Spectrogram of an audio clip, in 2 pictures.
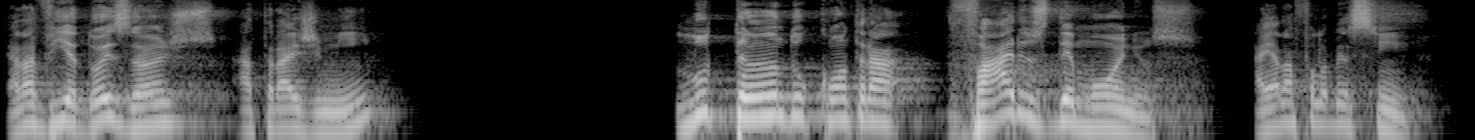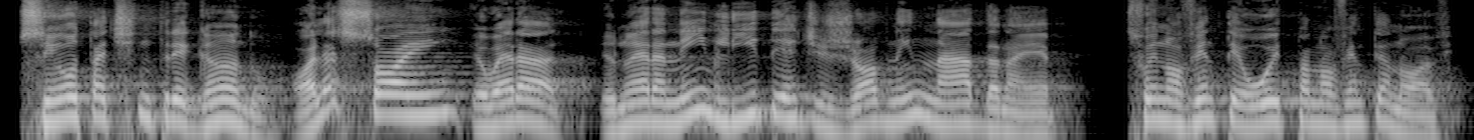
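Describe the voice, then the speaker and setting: A Brazilian pastor in his forties, speaking with a Brazilian Portuguese accent, gives a chatty teaching sermon in an echoey church hall. His slightly high, darkish voice is animated and quick as he tells stories and quizzes the congregation.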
